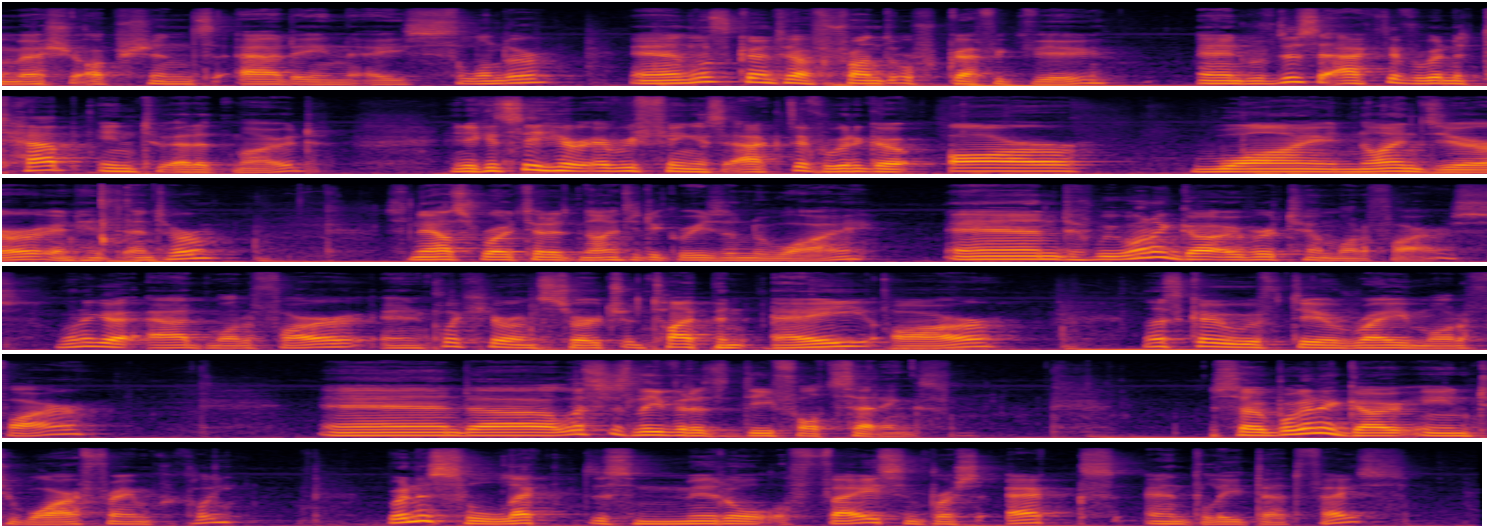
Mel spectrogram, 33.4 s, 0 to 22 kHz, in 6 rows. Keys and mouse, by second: 2.8 KP_1, 5.4 Tab, 7.2 g, 8.8 r, 9.9 y, 10.3 9, 10.4 0, 11.2 Return, 15.8 click, 16.9-21.6 drag, 26.0 z, 28.8-29.4 drag, 29.7-30.7 middle drag, 31.1 x, 33.2 middle click.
